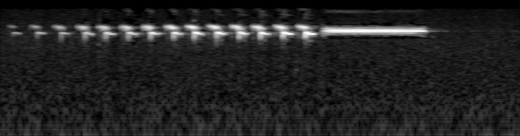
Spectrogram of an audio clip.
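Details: Singing Yellowhammer in a calm countryside setting: a steady, quickening rattle of about fifteen high, clipped notes that grow louder, ending in one long, sustained, level whistled note.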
